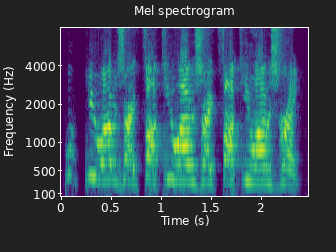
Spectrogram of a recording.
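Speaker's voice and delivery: repeated high, loud gloating yell; Razor Fist rant. Retold or imitated. Streamer borrows a fellow critic's catchphrase to gloat, yelling loud and high. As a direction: bellow it like a victory chant. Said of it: "let me steal a little bit from Razor Fist".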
